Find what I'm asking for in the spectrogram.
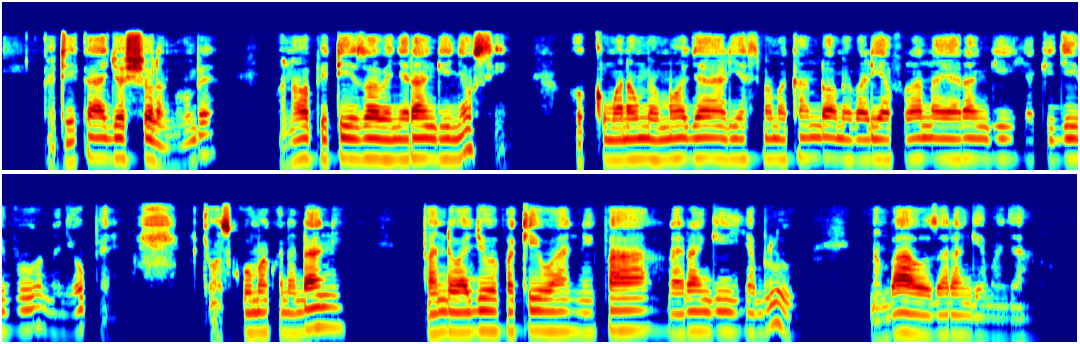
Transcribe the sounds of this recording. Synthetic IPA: katikaʄɔʃɔlaŋɔmbɛ | wanaɔpitizwawɛɲɛɾaŋɡiɲausi | hukumwanaumɛm̩ːɔʄaːlijɛsimamakandɔamɛvaliafulanajaɾaŋɡijakiʄivunaɲiupɛ | akiwa̰su̥kumakwɛnandani | upandɛwaʄuːpakiwanipalaɾaŋɡijabuluː | nambaɔzaɾaŋɡijamaʄanɔ

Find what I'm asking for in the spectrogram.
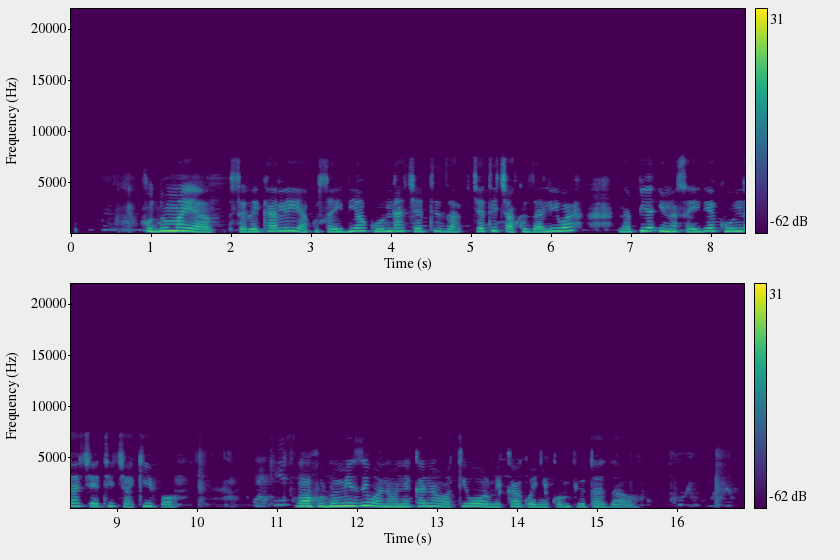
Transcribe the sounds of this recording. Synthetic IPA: huɗumaja | sɛɾikalijakusaiɗiakunda | t͡ʃɛtit͡ʃakuzaliwanapiaʔinasaiɗiakuundat͡ʃɛtit͡ʃakifɔ | wahuɗumiziwanaɔnɛkanawakiwawamɛkaːkwɛɲɛkɔmpjutazaɔ

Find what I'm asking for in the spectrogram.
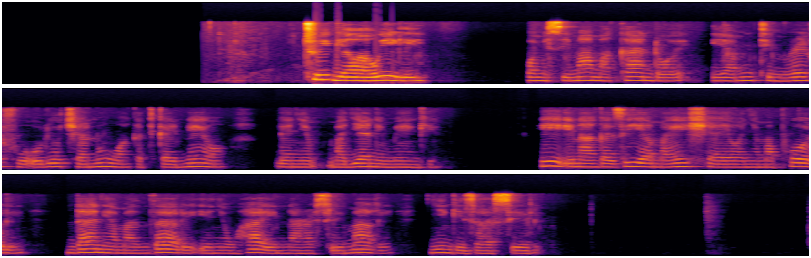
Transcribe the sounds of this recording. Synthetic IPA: tʰwiɡawawili | wamɛsimamakandɔ | jam̩tʰim̩ɾɛfuʔuliɔt͡ʃanuakati̥kaɛnɛɔ | lɛɲɛmaʄanimɛŋɡi | hiːʔinaːŋɡaziamaiʃajawaɲamapʰɔli | ndanijamaðaɾijʔɛɲɛuhainaɾasilimali | ɲiŋɡizaːsili

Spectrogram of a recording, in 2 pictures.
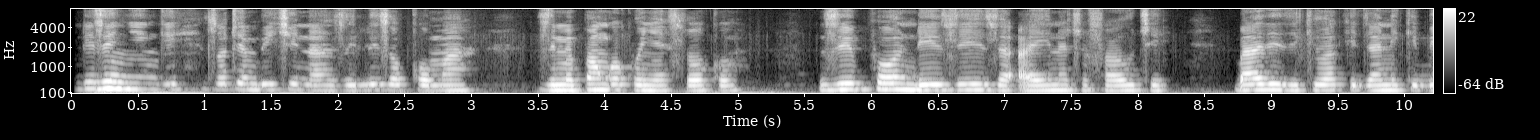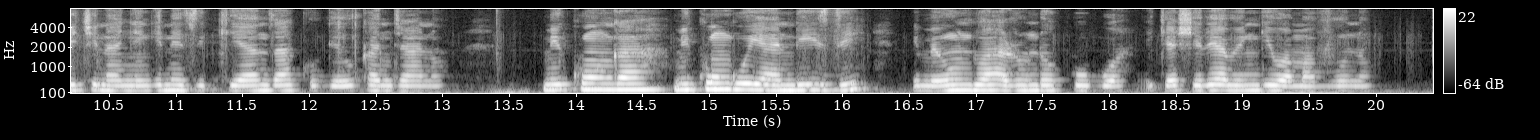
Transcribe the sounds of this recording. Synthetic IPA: ndiziɲiŋɡizɔtɛmbit͡ʃinazilizɔkɔmaː | zimɛpaŋɡwakwɛɲɛsɔkɔzipʰɔndizizaʔainatɔfauti | ɓaðizikiwakiʄanikiɓit͡ʃinaɲiŋɡinɛzikʰianzakuɠɛukaɲd͡ʒanɔ | m | mikuŋɡujandiziːmɛundwaɾundɔkuɓwaikiaʃiɾiawɛŋɡiwamavunɔ

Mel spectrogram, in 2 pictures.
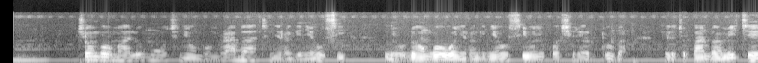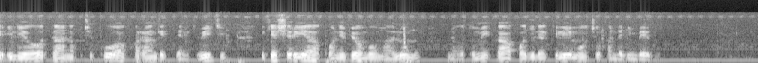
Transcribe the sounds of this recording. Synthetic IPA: t͡ʃɔmbɔmaːlumut͡ʃɛɲɛumbɔm̩ɾaɓat͡ʃɛɲɛɾaŋɡɛɲɛusiwɛɲɛuɗɔŋɡɔwɛɲɛɾaŋɡiɲɛusiwɛɲɛkuaʃiɾiaɾutuɓa | kilit͡ʃɔpandwaamit͡ʃɛʔilijɔɔtanakut͡ʃipuakwaɾaŋɡɛjanikiwitikikiaʃiɾiakuanivjɔmbɔmaːlumu | inavɔtumikakwaːʄilijakilimɔt͡ʃaupandaʄimbɛɡu

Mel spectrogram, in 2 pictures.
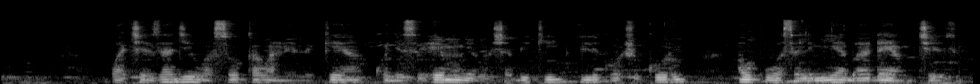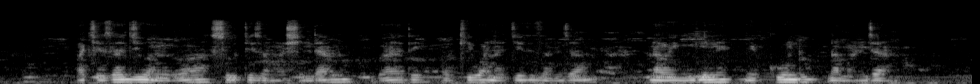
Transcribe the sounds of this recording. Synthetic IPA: wat͡ʃɛzaʄiwasɔkawanaɛlɛkɛakwɛɲɛsɛhɛmujamaʃaɓikiilikuwaʃukuɾu | aukuwasalimiaɓaːɗajam̩t͡ʃɛzɔ | wat͡ʃɛzaʄiwamɛwaːsutizamaʃindanɔɓaðiwakʰiwanaʄɛzizand͡ʒama | nawɛŋɡinɛmikundunamand͡ʒanɔ

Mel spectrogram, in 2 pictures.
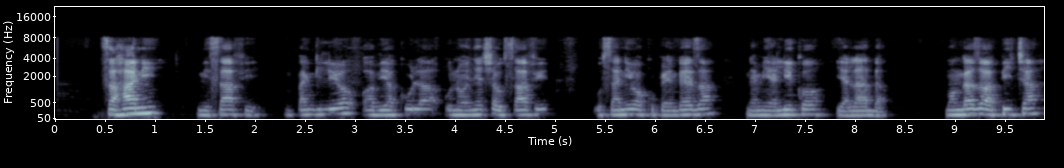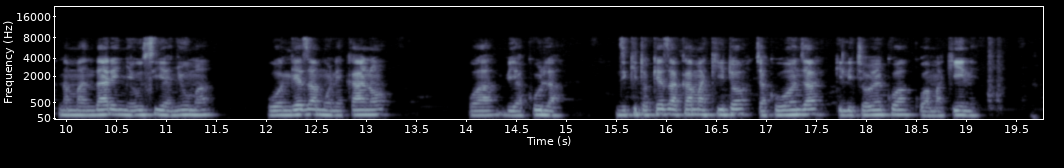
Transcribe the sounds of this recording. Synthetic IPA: saɦani | nisafi | m̩paŋɡiliɔwavjakulaunaɔɲɛʃausafi | usaniːwakupɛndɛza | namialikɔjalaða | mwaŋɡazɔwapit͡ʃanamanðaɾiɲɛus̬ijaɲuma | huɔŋɡɛzamuɔnɛkanɔ | wavjakula | zik̬itɔkɛzakamak̬itɔt͡ʃakuɔnd͡ʒakilit͡ʃɔwɛkwakwamakini

